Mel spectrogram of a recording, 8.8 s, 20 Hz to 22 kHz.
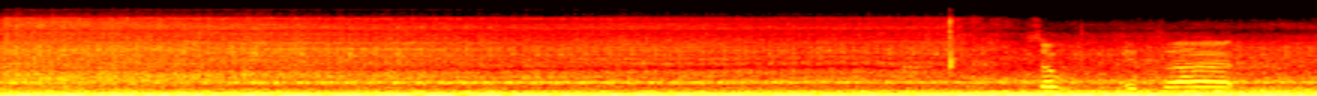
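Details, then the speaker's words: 1984 Mustang GT350 302 carbureted V8, cold, after installing a catch can and rerouting the PCV; started right away, deep steady burble with an even beat and no knocks, misses or ticks, normal cold idle. "is still cold, but I mean, it started up right away. It's running nicely. Sounds good, sounds healthy, and it looks good."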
